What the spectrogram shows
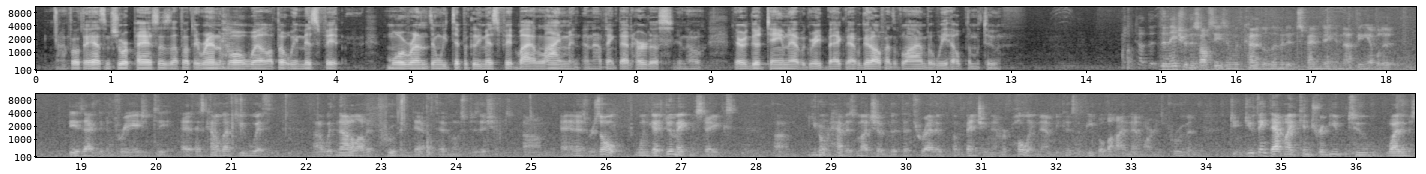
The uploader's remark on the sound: Press Conference.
